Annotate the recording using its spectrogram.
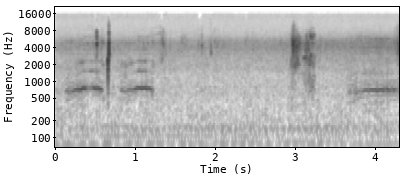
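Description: Baby long-tailed macaque giving short, arched whimpering coos, two close together near the start and one near the end. A sharp click comes about half a second in and a brief crackle about three seconds in, over a low steady hum.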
